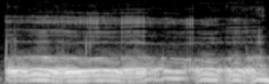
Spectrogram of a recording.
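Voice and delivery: mock stuttering 'uh'; drawn-out wavering filler noise; imitated stammering. Shown as a demonstration. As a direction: act out fumbling for words. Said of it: "I'm still stammering".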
